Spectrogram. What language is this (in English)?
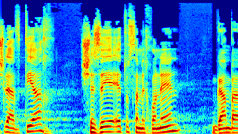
Hebrew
